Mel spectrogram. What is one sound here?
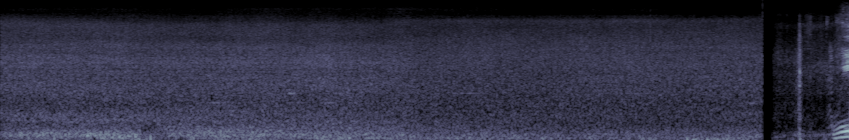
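Wind blows steadily across the microphone outdoors.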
